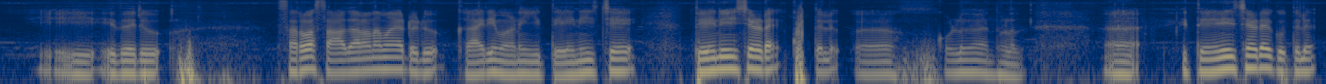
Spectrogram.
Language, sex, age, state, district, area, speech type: Malayalam, male, 18-30, Kerala, Thiruvananthapuram, rural, spontaneous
